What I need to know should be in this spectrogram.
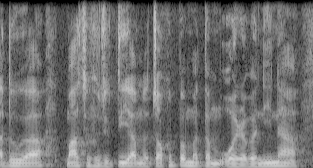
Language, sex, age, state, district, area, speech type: Manipuri, male, 45-60, Manipur, Imphal East, urban, spontaneous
